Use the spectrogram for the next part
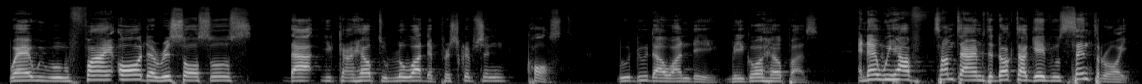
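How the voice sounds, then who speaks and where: A middle-aged man from Ghana with a Ghanaian accent, a pharmacist giving an informal health talk at church, lively and joking, repeating his key points. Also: sits high, measured pace.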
